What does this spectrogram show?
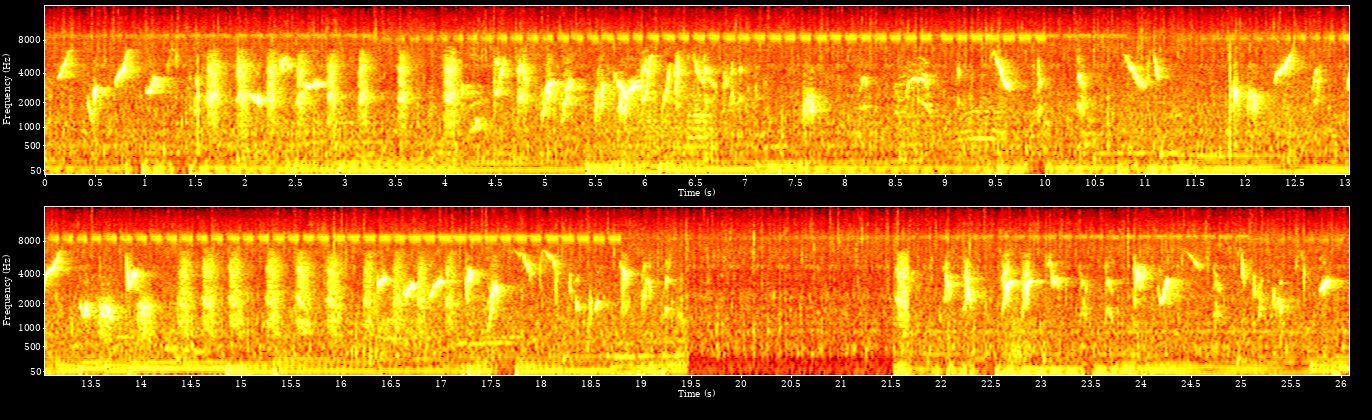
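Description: Bali mynas calling: a busy run of short, sharp notes, whistled and harsh, each sweeping quickly in pitch. The calling breaks off for about two seconds near the end, then starts again.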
